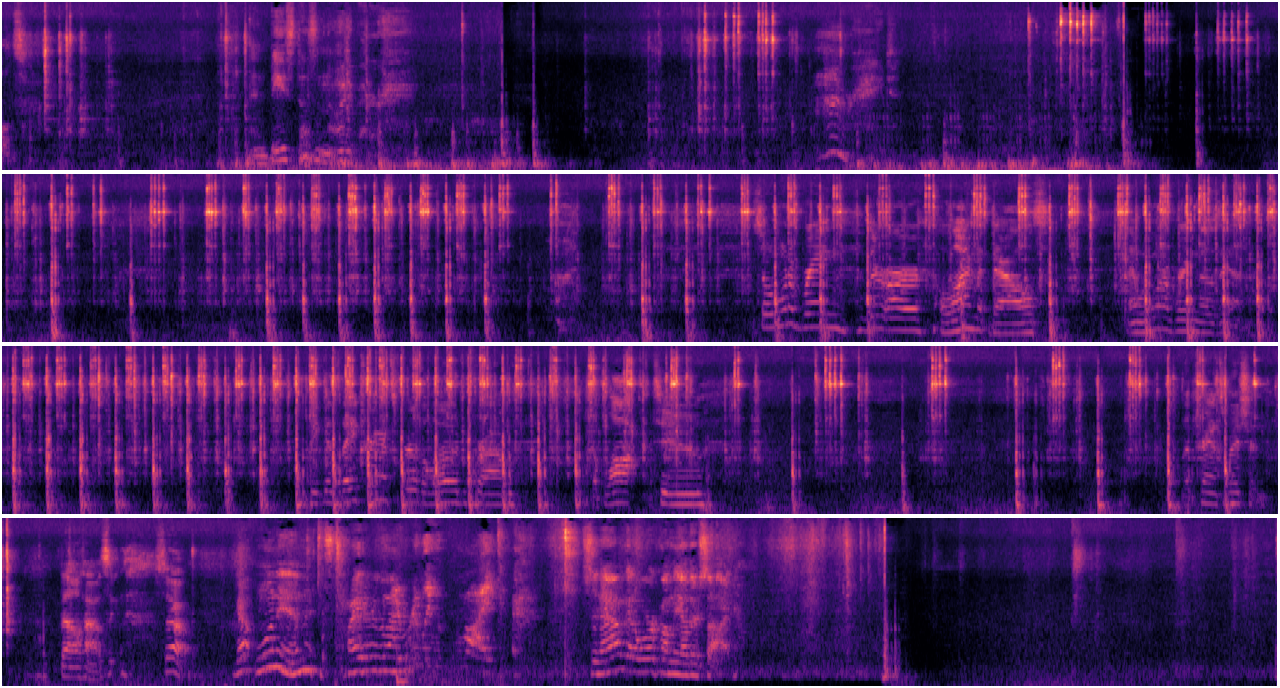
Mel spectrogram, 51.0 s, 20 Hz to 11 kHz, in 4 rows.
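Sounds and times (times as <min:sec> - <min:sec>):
socket ratchet clicking: 0:06.9 - 0:08.0, 0:10.6 - 0:38.8.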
